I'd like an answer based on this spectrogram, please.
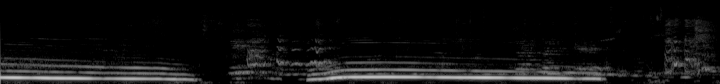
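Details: Pet pug howling in two long, steady, tonal notes of about three seconds each; the first slides slightly downward, the second swoops up and then holds level, with a short pause between them and faint soft noises.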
